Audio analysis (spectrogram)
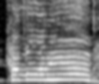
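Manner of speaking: high laughing invitation; laughing welcome. Real, not acted. Mock welcome to newcomers.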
